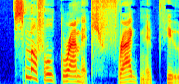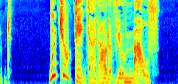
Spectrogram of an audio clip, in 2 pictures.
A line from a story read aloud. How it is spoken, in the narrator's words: Wendell snapped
